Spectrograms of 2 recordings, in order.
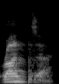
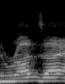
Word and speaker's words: Runza: food franchise that is only in Nebraska called Runza never heard of it they have the 100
